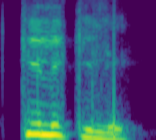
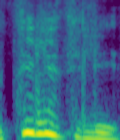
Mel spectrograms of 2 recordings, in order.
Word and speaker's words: kili kili: So there's one mantra you are supposed to pronounce. Kili kili, kili kili. You are supposed to pronounce like kili kili, kili kili. And then one person is like pronounce probably as a, saying wrong, pronouncing as a, incorrectly. Instead of kili kili, that person saying silly silly, silly silly, and been saying the long time.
